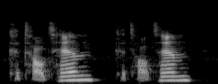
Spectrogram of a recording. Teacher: so the last syllable gets the accent, but notice there's a faint, not even faint, but familiarity here between the pronoun, the tav segol mem, and we're ending with the tav segol mem.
